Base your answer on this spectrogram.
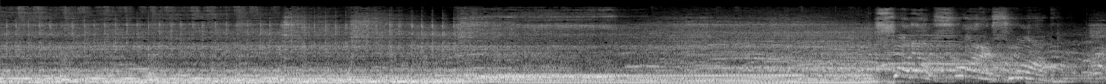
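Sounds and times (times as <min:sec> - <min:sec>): distorted guitars holding chord: 0:00.0 - 0:08.8.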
